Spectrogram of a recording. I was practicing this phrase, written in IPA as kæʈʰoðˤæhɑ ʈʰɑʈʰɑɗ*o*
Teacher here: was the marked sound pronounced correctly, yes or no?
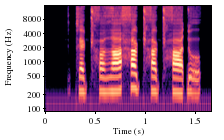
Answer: yes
